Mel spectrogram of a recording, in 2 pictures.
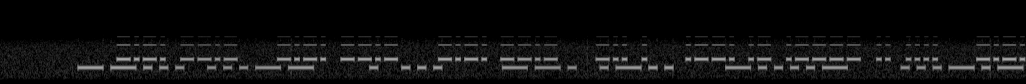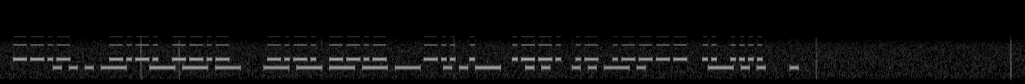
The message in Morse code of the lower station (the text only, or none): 73 ES GL - <SK> VO0UIF DE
